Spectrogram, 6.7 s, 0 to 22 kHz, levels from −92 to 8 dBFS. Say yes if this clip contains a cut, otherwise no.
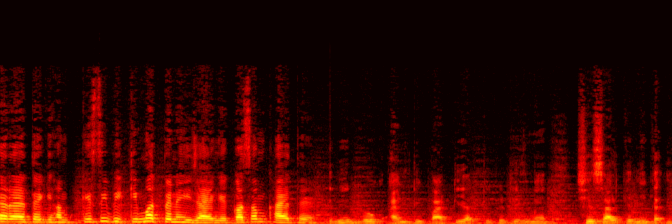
yes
